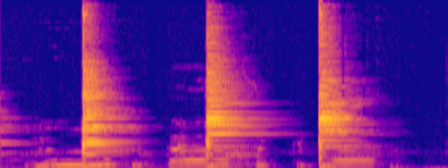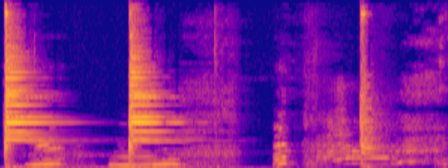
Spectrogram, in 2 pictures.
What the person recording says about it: so many of them make tones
